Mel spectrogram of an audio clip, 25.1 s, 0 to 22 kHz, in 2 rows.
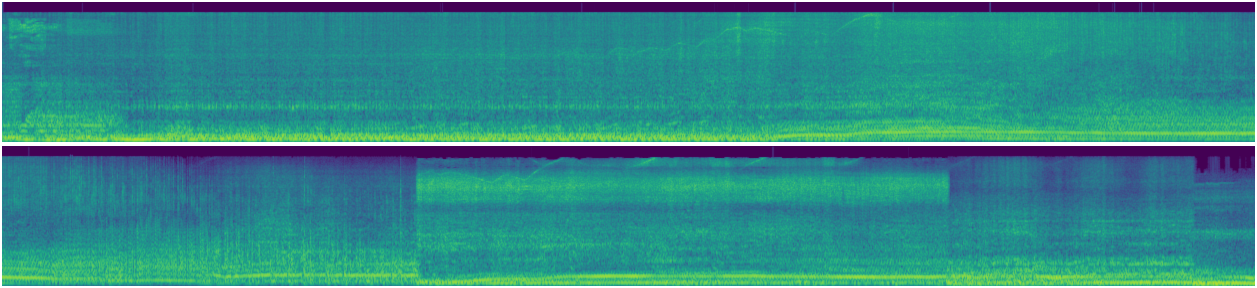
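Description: A 950hp Datsun 1200 Ute and a 2JZ-swapped Honda Odyssey meet in a no-prep drag race. Loud, close engines drone and rev, with rising pitch sweeps as the cars accelerate hard, one after the other.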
